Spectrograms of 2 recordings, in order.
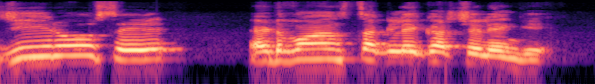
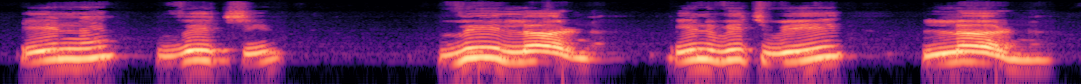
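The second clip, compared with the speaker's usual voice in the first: slow dictation; much slower than usual. Shown as a demonstration. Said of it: "dictating definition word by word".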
